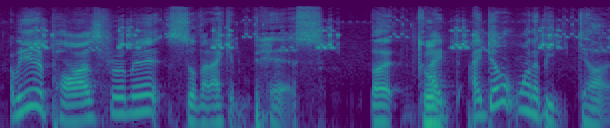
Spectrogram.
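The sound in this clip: Crickets chirping from a soundboard button, a steady high chirring that runs beneath loud, continuous talk from people speaking over it.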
